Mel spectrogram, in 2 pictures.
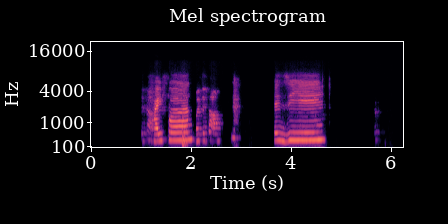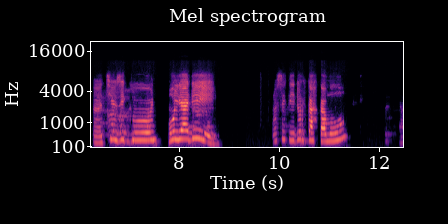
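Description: A young person speaks with animation over an online call, in bursts with pauses.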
